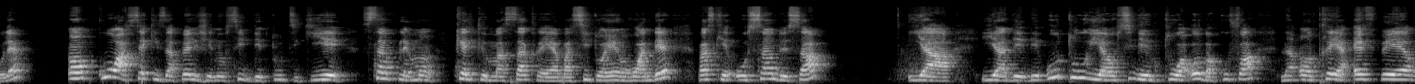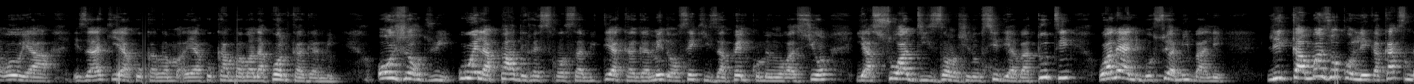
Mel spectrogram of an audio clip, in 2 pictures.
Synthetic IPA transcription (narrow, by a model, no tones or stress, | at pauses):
lɛ | ɑ̃kwasɛkilzapɛlʒenosid̪̚ːetutikiɛ | sɛ̃pləmɑ̃kɛlkəmasakʁejabasitwajɛ̃ʁwãndɛpaʁskəʔosɛ̃d̪əsa | ja | ijadedeʔutuijaosidetwaʔojobakufanaʔɑ̃t̪χejaʔɛfpeɛʁojojaezalakijakojakokambamanapɔlkaɡame | oʒoʁdɥiuelapaʁdeʁɛspɔ̃sabilitejakaɡamedɔ̃ʁsekizapɛlkomemoʁasjɔ̃jaswadizɑ̃ʒenosidjabatuti | wanajalibosojamibale | likamboezokolekakatin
